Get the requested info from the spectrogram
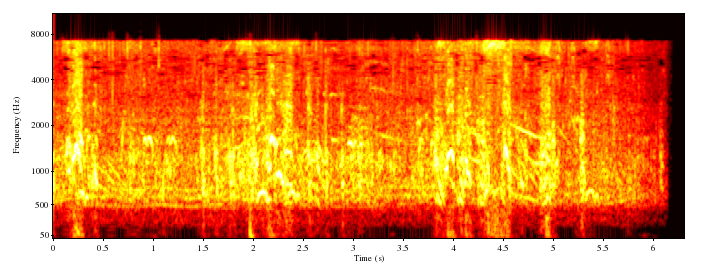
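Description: Canvasbacks in a busy chorus of soft, overlapping coos and clucks, several per second, with occasional louder bursts from nearby birds.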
